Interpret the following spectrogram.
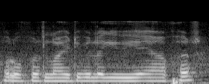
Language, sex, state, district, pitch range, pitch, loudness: Hindi, male, Uttar Pradesh, Shamli, 160-165 Hz, 160 Hz, -13 LUFS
